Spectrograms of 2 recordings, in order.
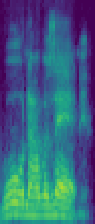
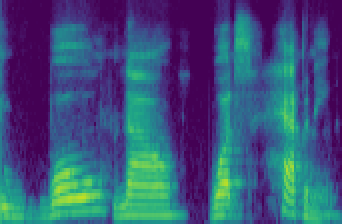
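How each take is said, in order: First: The words run together quickly and are blended. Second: The words are said separately and clearly. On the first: "we talk really fast and we blend words together" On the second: "the sentence in English in English would be"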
